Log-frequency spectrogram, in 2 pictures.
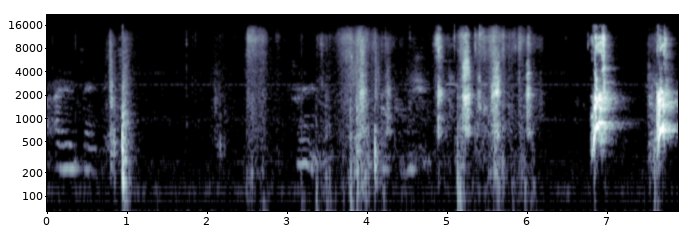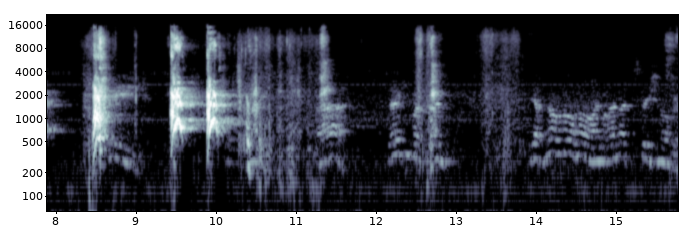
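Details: Yorkshire Terrier puppy still running around at 1 a.m., giving a string of sharp, high barks, most bunched in the middle, one every second or so, with softer yips and a person talking between them.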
